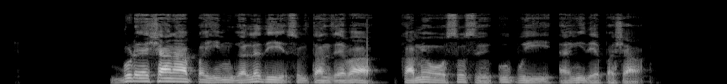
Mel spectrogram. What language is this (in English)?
Torwali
